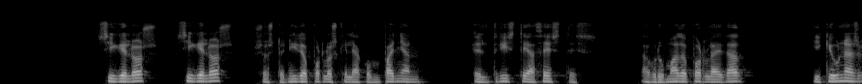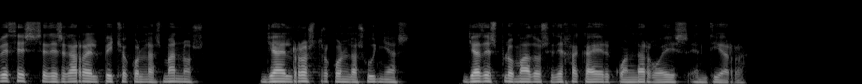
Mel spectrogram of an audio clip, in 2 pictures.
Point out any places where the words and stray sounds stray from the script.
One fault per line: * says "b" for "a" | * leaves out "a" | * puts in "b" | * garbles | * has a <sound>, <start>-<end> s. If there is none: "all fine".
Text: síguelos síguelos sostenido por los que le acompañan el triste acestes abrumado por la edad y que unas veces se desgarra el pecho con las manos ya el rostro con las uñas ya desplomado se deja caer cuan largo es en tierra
all fine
